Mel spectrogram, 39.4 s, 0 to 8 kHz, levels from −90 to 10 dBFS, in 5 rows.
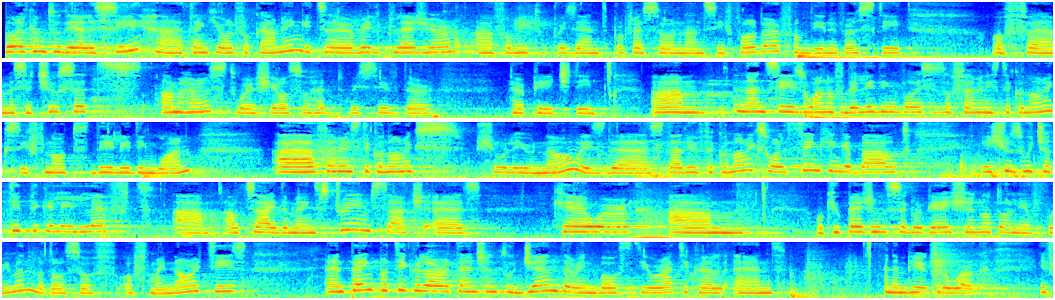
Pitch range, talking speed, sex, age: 200-245 Hz, 160 wpm, female, 30-49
